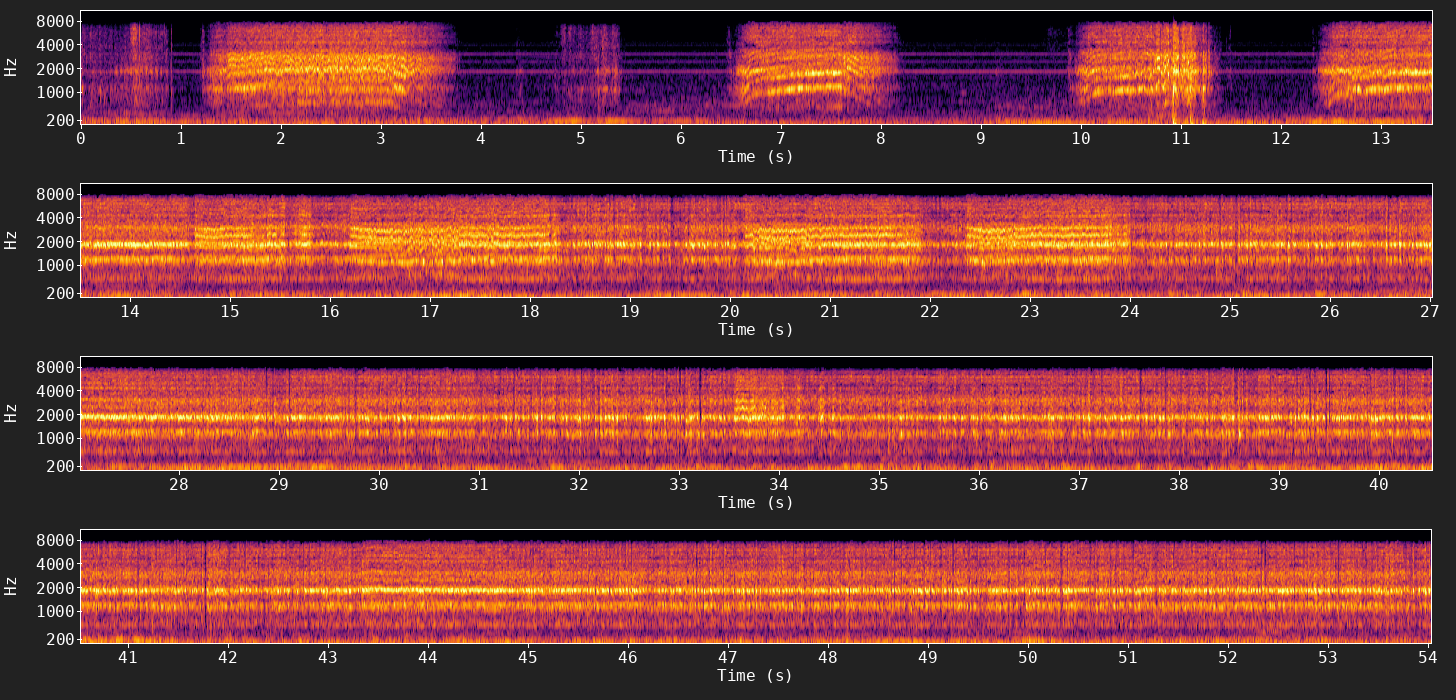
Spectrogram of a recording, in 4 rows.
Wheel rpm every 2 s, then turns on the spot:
30, 110, 0, 80, 10, 50, 100, 160, 160, 160, 160, 160, 160, 160, 160, 160, 160, 160, 160, 170, 160, 160, 160, 160, 160, 160, 160.
none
